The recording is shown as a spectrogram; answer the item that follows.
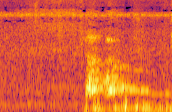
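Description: An animal call, about a second long, starting about halfway in, with low thumps under it.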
